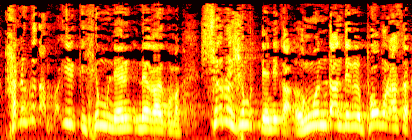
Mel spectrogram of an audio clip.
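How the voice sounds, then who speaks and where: A middle-aged male pastor preaching with real fire, his voice sitting high and leaping up and down as he goes. He keeps asking the congregation questions and repeating his key phrase to drive it home. Emphatic, lively sermon delivery. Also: fast talker. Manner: animated, emphatic preaching with rhetorical questions and repetition.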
